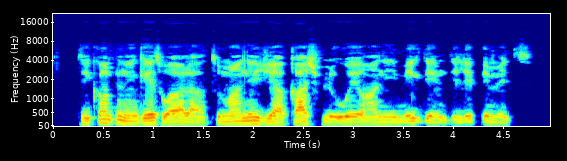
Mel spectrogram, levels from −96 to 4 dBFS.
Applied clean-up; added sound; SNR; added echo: none; none; none; none.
